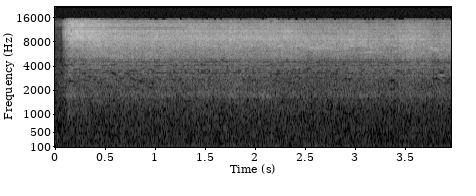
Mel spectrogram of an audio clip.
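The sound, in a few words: exhale imitating a balloon letting out air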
